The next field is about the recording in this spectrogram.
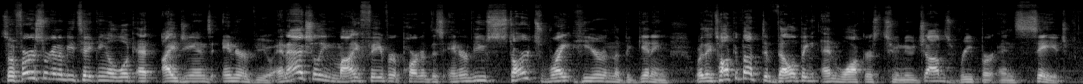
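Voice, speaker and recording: A man's voice: a little high, sing-song, a little fast, hardly any pauses. A man hosting a gaming news video, talking through written interviews in a chatty, conversational way with casual asides.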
